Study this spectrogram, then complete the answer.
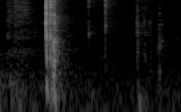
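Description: Scissors snipping paper butterflies at close range: one sharp, crisp cut followed by a few softer, quicker snips, set against near silence.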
